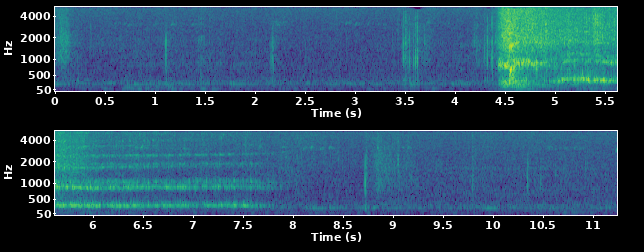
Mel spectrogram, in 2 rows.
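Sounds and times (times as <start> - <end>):
short harsh burst: 4.4 - 7.8
crocodile growl: 4.4 - 7.9.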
